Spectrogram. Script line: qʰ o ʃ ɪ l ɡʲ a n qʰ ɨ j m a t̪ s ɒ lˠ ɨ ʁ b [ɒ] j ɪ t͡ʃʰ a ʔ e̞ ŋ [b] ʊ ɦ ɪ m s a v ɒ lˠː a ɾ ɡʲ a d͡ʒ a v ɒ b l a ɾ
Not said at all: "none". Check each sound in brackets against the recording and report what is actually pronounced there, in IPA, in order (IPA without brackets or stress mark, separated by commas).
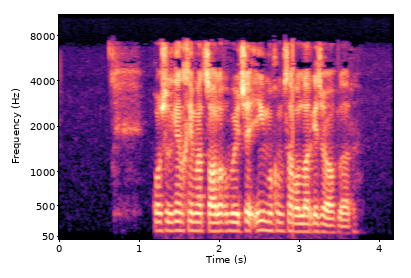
o, m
